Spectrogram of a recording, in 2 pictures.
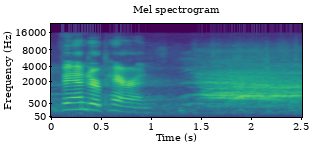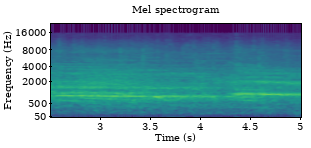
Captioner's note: audience cheering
